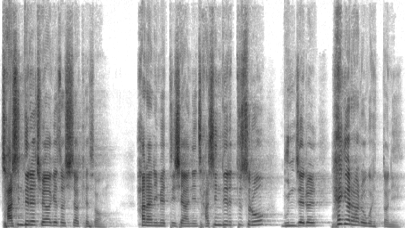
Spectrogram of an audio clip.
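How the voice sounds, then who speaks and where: A young man preaching as a church pastor, his voice sitting high for a man. He swings from loud, dramatic exclamations to hushed, low-voiced passages. The delivery is a passionate sermon. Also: lively intonation, brisk.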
